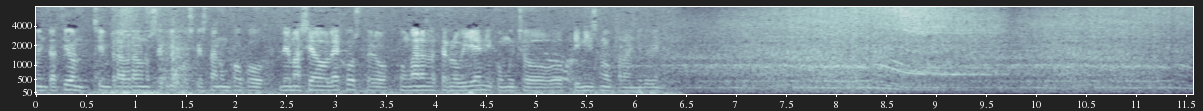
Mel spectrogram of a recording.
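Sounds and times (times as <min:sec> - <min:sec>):
speech: 0:00.0 - 0:06.5
Formula 1 car engine: 0:06.3 - 0:11.5.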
